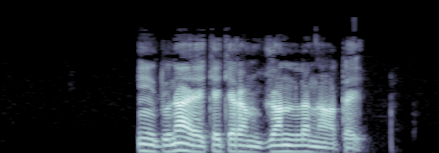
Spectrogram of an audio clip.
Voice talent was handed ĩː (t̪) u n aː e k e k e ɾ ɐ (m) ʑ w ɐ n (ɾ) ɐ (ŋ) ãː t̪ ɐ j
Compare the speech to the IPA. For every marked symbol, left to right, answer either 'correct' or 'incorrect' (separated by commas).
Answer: incorrect, correct, incorrect, correct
